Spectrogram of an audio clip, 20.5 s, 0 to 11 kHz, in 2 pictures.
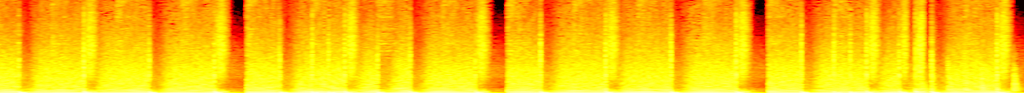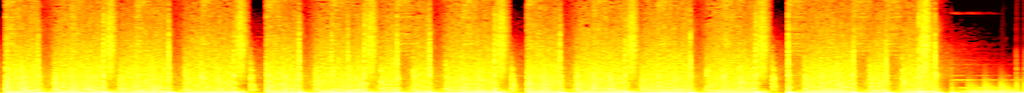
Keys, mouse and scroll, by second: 0.2 g, 3.2 scroll down 1, 3.3-4.8 middle drag, 4.8 click, 5.4-7.0 shift+middle drag, 5.9 scroll up 3, 7.0 click, 9.2-12.0 drag, 14.2 click, 14.5-18.1 drag, 19.2 click.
